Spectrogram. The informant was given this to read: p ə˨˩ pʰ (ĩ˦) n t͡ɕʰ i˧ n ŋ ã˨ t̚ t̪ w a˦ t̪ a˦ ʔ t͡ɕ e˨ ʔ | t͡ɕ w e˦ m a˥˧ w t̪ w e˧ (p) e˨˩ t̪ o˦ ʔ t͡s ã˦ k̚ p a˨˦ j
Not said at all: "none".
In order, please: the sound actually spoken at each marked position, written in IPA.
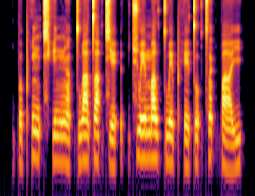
ĩ˥˧, pʰ

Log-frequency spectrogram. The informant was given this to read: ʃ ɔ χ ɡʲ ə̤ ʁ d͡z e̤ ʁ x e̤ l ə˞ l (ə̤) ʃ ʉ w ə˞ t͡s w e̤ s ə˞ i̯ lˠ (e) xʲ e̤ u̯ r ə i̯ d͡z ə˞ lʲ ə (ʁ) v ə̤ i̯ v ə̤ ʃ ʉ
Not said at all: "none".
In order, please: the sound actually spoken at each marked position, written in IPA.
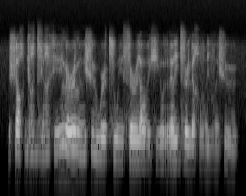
ə̤, e̤, χ

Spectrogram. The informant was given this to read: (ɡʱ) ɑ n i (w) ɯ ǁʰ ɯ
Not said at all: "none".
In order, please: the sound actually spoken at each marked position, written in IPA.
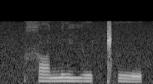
x, j

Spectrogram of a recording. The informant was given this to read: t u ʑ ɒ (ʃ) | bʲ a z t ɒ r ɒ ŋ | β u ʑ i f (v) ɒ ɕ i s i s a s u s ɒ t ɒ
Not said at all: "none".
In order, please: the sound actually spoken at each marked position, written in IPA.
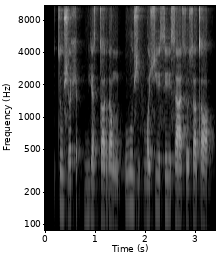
ʃ, v

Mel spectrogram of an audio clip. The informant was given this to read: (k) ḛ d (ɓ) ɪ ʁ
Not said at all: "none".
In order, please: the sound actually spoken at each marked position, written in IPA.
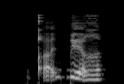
qʼ, ɓ

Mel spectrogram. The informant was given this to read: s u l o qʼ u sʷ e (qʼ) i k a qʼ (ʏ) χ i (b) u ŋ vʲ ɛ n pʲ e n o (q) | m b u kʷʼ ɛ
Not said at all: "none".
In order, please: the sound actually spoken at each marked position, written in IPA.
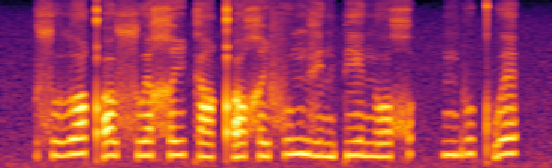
χ, u, f, χ

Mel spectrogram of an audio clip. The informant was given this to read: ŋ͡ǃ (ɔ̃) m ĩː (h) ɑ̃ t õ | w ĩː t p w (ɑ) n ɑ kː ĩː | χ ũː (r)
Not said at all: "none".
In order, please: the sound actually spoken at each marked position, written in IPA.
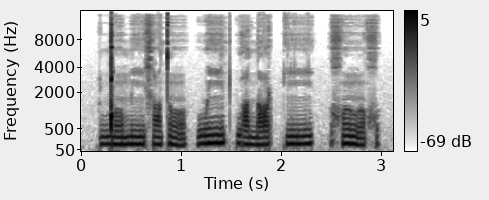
õ, x, ɑ, χ

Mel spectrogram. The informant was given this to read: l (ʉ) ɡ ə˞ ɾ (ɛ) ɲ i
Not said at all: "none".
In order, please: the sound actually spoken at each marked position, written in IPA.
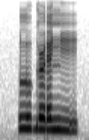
u, ɛ

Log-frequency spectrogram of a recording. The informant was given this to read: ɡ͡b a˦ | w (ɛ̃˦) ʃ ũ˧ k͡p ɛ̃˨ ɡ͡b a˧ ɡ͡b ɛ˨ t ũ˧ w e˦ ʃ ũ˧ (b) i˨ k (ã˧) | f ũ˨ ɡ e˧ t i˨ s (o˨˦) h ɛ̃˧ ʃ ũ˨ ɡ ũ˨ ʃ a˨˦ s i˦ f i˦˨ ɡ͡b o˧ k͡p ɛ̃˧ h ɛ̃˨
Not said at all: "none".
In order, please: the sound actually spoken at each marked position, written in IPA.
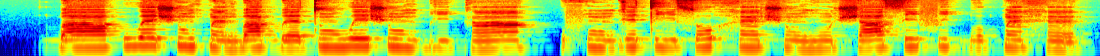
ɛ˦, ɡ͡b, ã˨˦, o˨˦

